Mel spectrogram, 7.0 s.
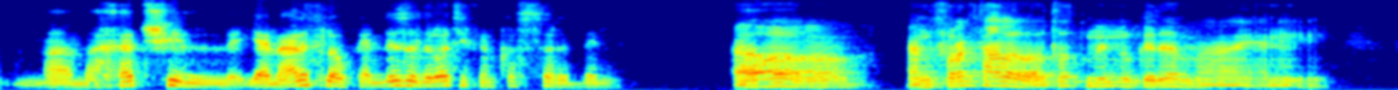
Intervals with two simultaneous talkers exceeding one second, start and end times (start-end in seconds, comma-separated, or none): none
